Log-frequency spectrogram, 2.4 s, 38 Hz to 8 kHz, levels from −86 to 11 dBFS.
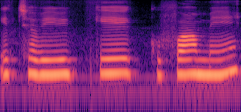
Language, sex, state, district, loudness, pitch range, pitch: Hindi, female, Delhi, New Delhi, -15 LUFS, 230-240 Hz, 230 Hz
